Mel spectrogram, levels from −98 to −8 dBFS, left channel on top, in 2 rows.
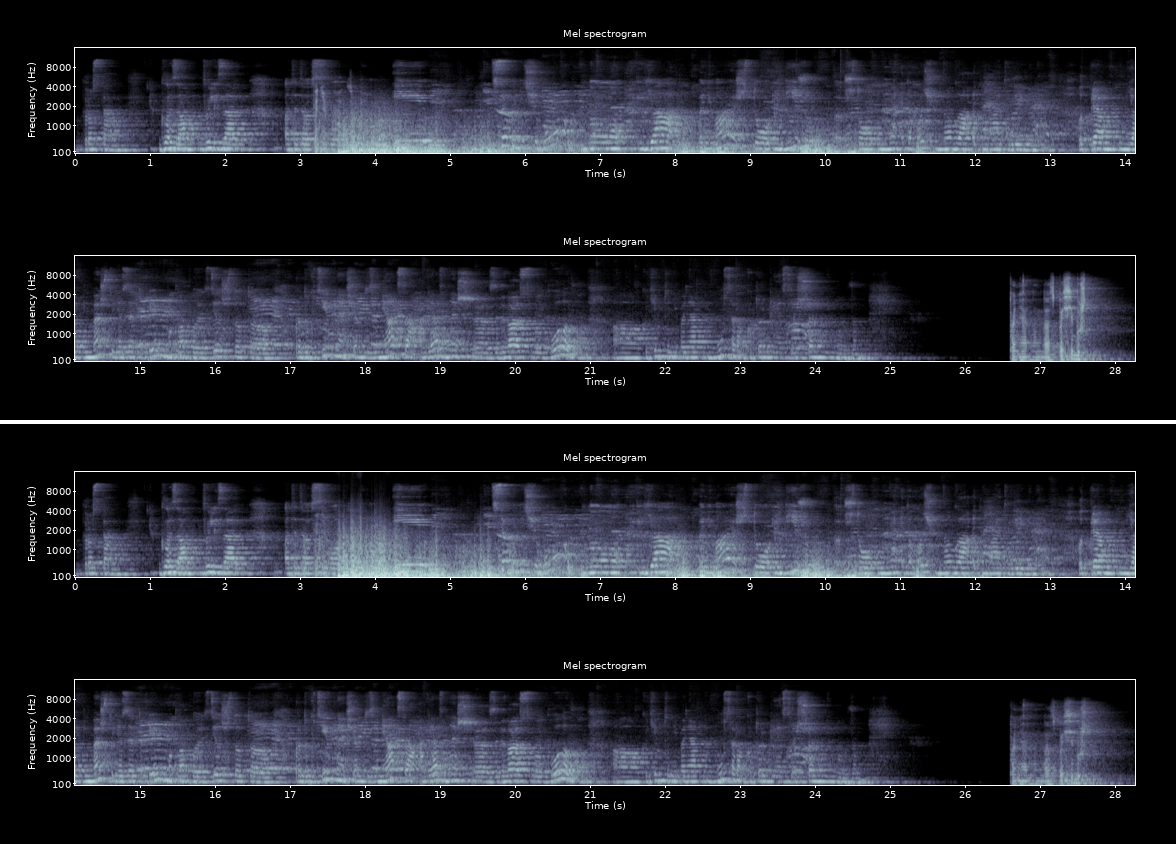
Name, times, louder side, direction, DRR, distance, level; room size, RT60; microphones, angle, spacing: voice 1, 0.1-0.8 1.1-4.7 5.5-25.0, right 1 dB, 10° right, 0 dB, 0.7 m, -37 dB
Thunder, 2.9-12.3, right 4 dB, 70° right, 0.3 m, -31 dB
voice 2, 3.2-3.9 26.6-27.6, left 4 dB, 85° left, 8 dB, 0.5 m, -37 dB
sound 1, 4.7-24.0, equal, 40° left, 1.2 m, -51 dB
7.7 x 5.3 x 2.7 m, 1.4 s
head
